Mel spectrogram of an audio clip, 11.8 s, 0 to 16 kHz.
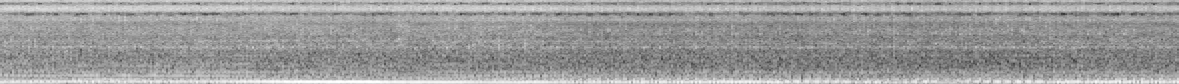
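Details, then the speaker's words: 1986 Mustang GT V8, original miles, sat a long time, just refueled with new cap and rotor, warming at idle: lumpy idle that stumbles and surges; misfire from arcing spark plug wires. "Uh-oh. Kind of sounds like it's messing though. That's not pretty good."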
